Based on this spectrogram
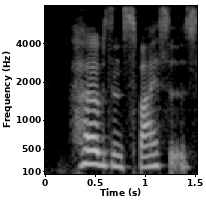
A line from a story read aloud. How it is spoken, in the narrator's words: muttered Detective Harlan Sanders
